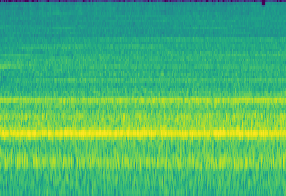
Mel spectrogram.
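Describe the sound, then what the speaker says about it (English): A heat tool drying embossing paste on a handmade card, a loud constant whirring blow with a high whine, close and uninterrupted. "I'm going to help it dry with the heat tool"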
